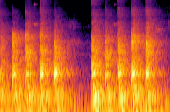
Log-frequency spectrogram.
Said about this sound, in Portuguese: Os meninos aprontavam a bateção na porta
